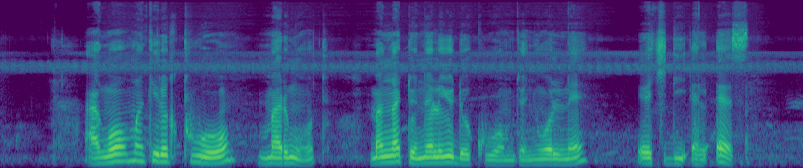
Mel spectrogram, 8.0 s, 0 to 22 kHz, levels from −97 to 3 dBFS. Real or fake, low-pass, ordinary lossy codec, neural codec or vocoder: fake; none; none; vocoder, 44.1 kHz, 128 mel bands every 256 samples, BigVGAN v2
